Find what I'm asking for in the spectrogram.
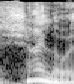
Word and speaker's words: Shiloh: I wrote the name of it because it's spelled like it would be pronounced Cilio, but it's Shiloh is how it's pronounced.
